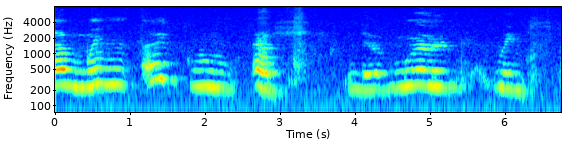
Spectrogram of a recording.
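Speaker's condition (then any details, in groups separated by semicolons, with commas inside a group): Cerebral palsy; speech impairment, cerebral palsy accent, hard to hear in noise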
